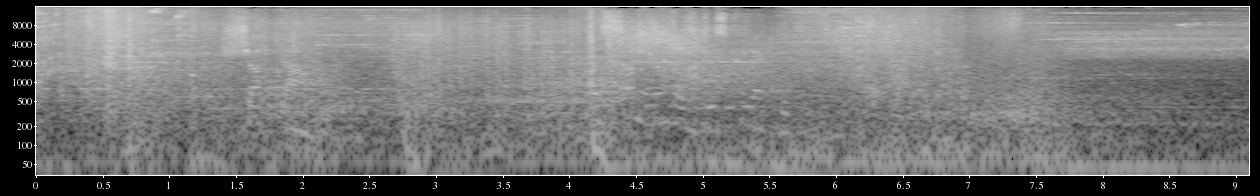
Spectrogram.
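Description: Magical blasts and zaps crackle in quick succession.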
